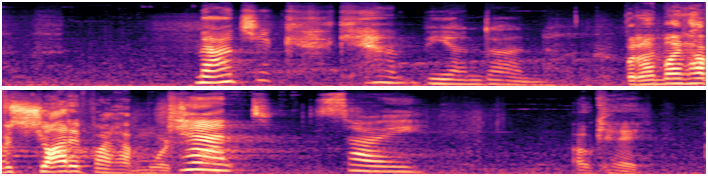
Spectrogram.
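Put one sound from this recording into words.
A young woman speaks with emotion close by.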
